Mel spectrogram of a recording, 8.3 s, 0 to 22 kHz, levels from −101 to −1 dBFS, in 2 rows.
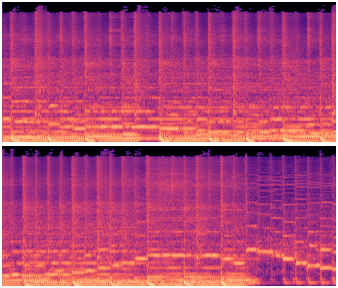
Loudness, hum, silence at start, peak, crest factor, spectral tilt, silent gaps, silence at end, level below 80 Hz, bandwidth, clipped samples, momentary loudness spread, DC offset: -18 LUFS; none; 0 s; -4 dBFS; 12 dB; -5.5 dB/octave; none; 0 s; -22 dBFS; 19 kHz; under 0.1%; 4 LU; under 0.1%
